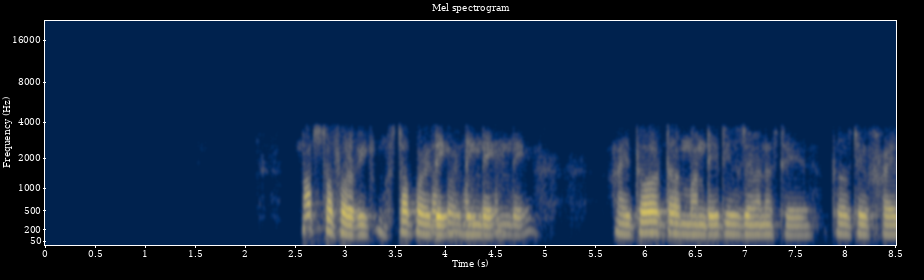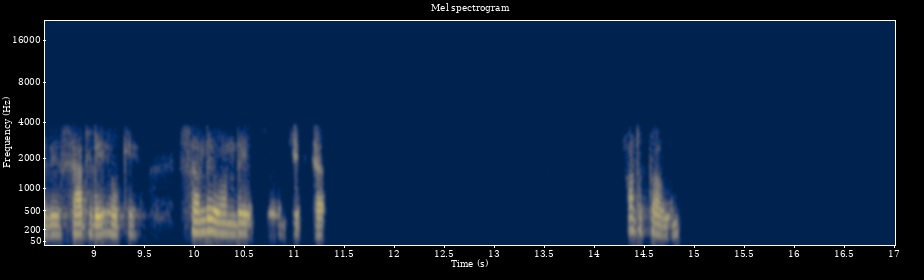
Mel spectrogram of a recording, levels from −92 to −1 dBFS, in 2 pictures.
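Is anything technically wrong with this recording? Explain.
Yes, there are two faults.

Throughout the speech, there is G.729 codec damage. The codec rebuilds each 10 ms frame from a vocal tract filter, a pitch predictor and a few coded pulses. This discards fine detail. Nothing above 3.6 kHz remains, and the line band runs from about 200 Hz to 3.5 kHz. The sound is thin and plainly rough and synthetic, which fits an 8 kbit/s G.729 stream.

From 3.85 s to 6.31 s, there is a doubled audio track. A second full-band copy trails the original by roughly 300 ms, about 10 dB quieter. It has no decay or room colour. It starts and stops abruptly at those times. The likely cause is a second capture by a slower path mixed back in. It sounds like a distinct, dry echo.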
